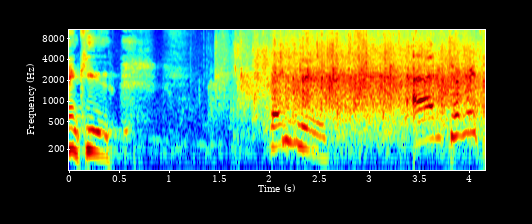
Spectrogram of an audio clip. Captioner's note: applause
